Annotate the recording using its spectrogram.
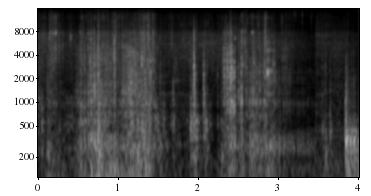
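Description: A plastic cooler lid clatters as it is opened.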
